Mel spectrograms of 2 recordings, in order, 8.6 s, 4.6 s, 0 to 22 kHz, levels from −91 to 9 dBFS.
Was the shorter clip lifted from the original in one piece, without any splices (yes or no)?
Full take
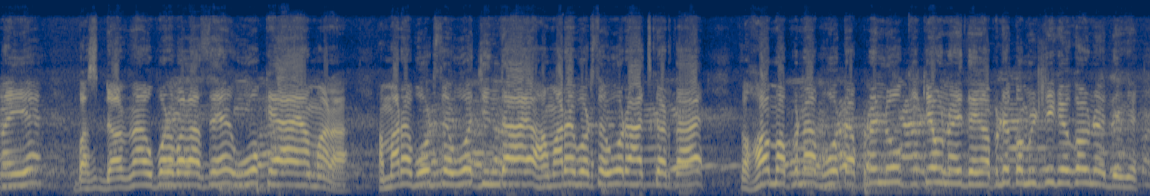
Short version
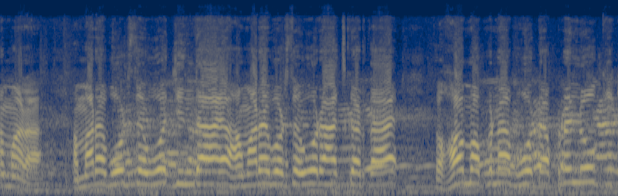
yes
